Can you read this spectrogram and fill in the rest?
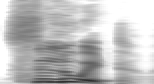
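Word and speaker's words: silhouette: एक वर्ड होता है अ सिलुएट। है ना? वो भी बहुत प्यारा सा वर्ड है। सिलुएट। उसकी एक्चुअल स्पेलिंग होती है सिलहाउट करके।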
